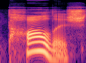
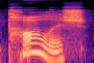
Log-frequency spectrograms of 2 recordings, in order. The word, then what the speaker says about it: Polish: We polish and then Polish. The stress stays on the same syllable, but now the po sounds like o.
